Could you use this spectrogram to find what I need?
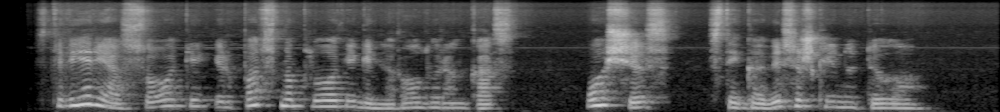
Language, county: Lithuanian, Telšiai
